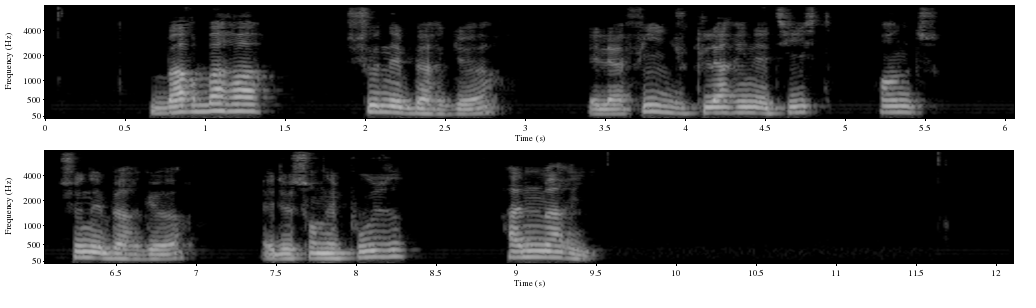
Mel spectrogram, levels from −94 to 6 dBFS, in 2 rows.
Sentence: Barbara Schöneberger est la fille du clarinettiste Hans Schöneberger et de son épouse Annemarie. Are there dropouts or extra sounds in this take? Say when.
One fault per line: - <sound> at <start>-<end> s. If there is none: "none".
none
